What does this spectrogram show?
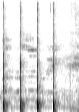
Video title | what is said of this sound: How to Make Seed & Nut Bread: Quarantine Cooking | when they sound hollow then you know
